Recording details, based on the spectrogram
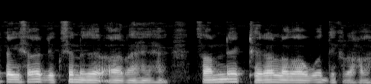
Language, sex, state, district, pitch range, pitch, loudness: Hindi, male, Uttar Pradesh, Lalitpur, 95-110 Hz, 100 Hz, -17 LUFS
